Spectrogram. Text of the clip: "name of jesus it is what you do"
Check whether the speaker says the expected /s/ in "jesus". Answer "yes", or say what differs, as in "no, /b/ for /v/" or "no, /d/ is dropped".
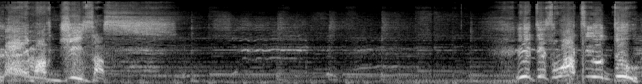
yes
